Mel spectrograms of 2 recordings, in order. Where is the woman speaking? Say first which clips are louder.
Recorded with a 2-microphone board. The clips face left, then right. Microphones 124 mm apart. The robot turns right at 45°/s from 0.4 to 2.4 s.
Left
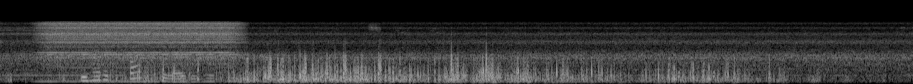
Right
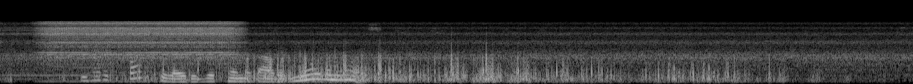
Left 2 dB; 165° left; by 3.9 s 120° right.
